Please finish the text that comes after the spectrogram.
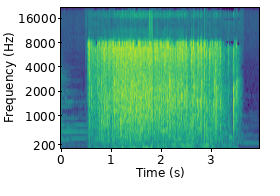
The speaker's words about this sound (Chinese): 此处应该有掌声了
